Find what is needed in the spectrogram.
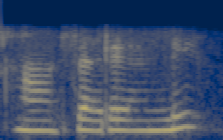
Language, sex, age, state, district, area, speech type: Telugu, female, 18-30, Telangana, Jayashankar, urban, conversation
